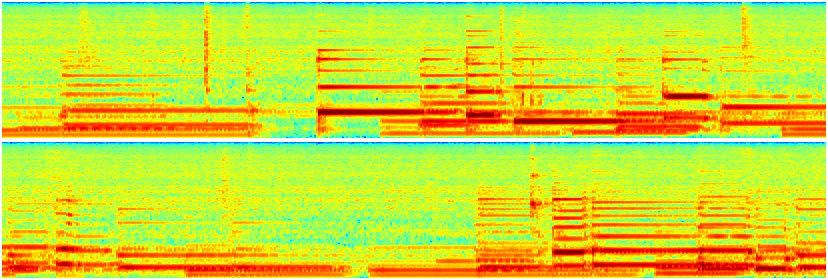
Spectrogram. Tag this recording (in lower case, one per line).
plucked string instrument
musical instrument
guitar
electric guitar
music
